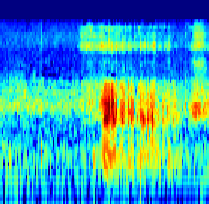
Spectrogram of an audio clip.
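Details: Single heavy, loud, rough, fluttering snort-like snoring inhalation after a quiet moment, rising and fading; a person startled awake by their own snore.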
